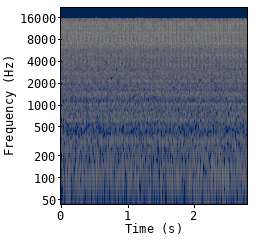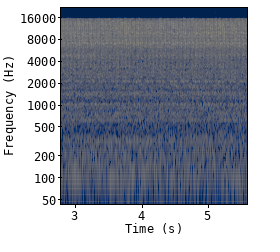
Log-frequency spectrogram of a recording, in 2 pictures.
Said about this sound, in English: The engine's already started.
